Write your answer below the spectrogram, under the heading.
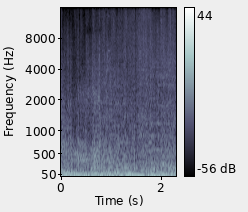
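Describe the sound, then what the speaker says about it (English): Cannon fire striking a battleship in the naval combat game From the Depths, heard as a dense, continuous low rumble of booms and impacts with a steady roar and no distinct pauses. "We are getting shot with the Civs cannons, are we not?"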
